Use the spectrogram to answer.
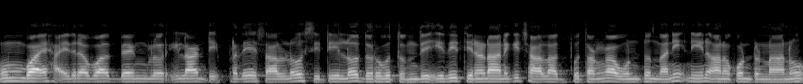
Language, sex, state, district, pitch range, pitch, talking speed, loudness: Telugu, male, Andhra Pradesh, Anantapur, 125-140 Hz, 135 Hz, 110 wpm, -20 LUFS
